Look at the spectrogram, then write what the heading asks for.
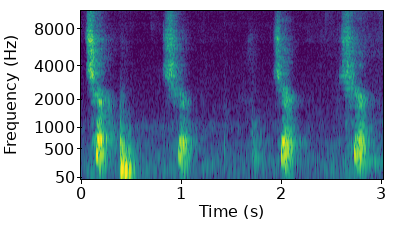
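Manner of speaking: tiny, soft separated chirps; short, quiet chirps with gaps; faint bird chirp. A narrator's reading. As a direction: imitate a baby sparrow peeping, very softly. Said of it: "The baby sparrows faint, but clear chirping".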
